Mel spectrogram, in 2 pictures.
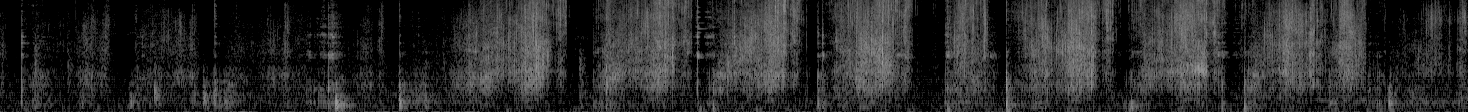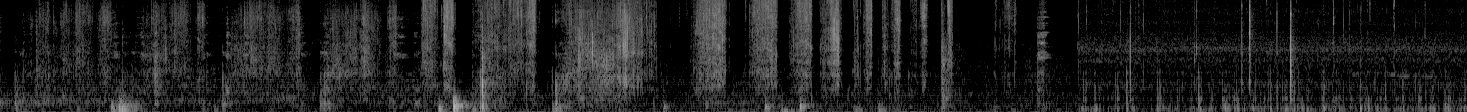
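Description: Irregular rustling, crinkling and rubbing, with scattered small clicks and knocks, coming in short uneven bursts.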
